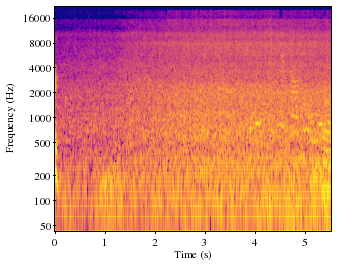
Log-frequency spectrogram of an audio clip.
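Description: Dense, steady hiss of heavy rain pouring down, growing slightly louder over a few seconds, with no other sounds standing out.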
